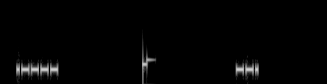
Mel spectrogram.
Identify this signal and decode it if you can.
Morse code, heard as a keyed tone, about 48 wpm, 700 Hz. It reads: 1 G
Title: Single Character (Letter:Number:Punctuation:Prosign) Alt 50wpm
